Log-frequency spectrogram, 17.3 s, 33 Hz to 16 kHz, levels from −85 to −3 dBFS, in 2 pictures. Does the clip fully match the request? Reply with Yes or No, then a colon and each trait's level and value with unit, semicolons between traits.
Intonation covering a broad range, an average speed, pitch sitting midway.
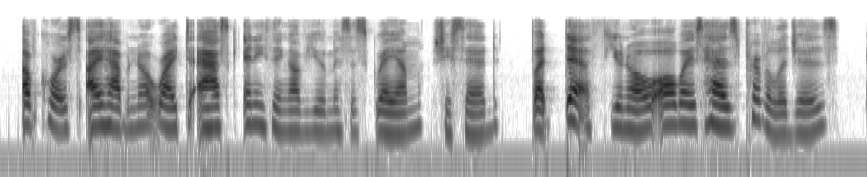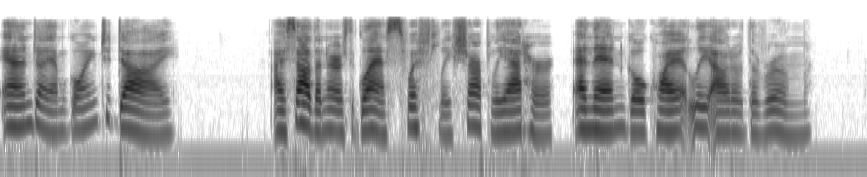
No: average, 3.2 semitones; average, 155 wpm; medium, 175 Hz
